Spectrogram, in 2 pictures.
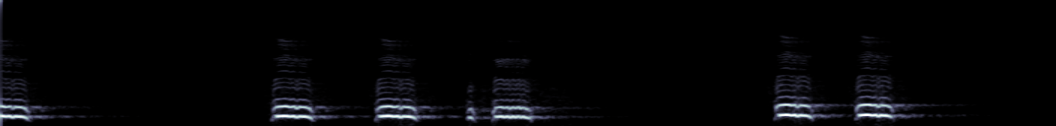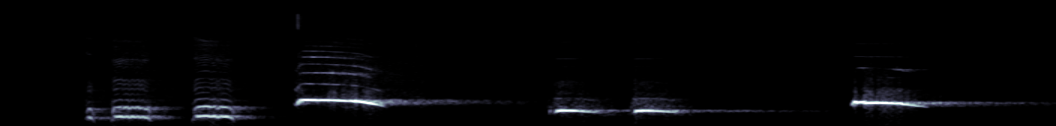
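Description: An owl hoots in short, deep calls, pausing between them.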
